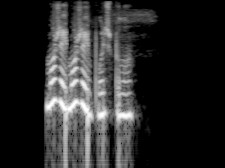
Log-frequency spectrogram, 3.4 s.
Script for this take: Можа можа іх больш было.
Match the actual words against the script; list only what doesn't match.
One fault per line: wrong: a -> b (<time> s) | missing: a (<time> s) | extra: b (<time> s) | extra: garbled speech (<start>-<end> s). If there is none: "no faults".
no faults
